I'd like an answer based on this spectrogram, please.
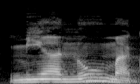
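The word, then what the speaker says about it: Mianumah: Mi Anuma se escribe con H final, 8 letras, Mianuma, como se pronuncia, Mianuma, y H final.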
